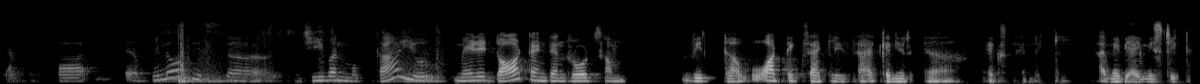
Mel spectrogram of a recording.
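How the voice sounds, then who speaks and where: A man's voice: fairly high pitch, a little slow, creaky. A man speaking as a student in an online class, hesitant and apologetic as he asks his teacher something. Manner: apologetic, deferential. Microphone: online call microphone. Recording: echoey, muffled online call audio.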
